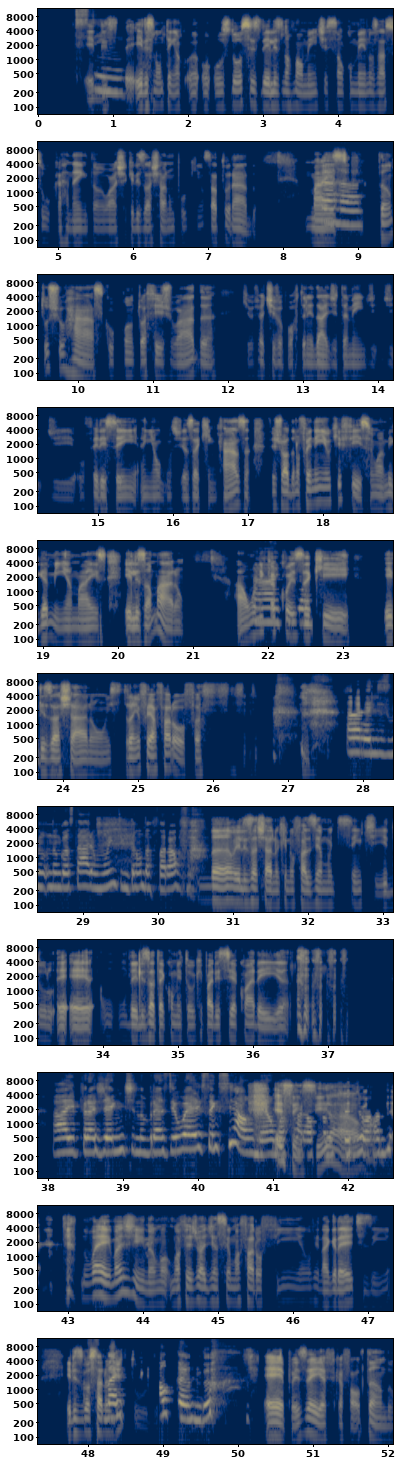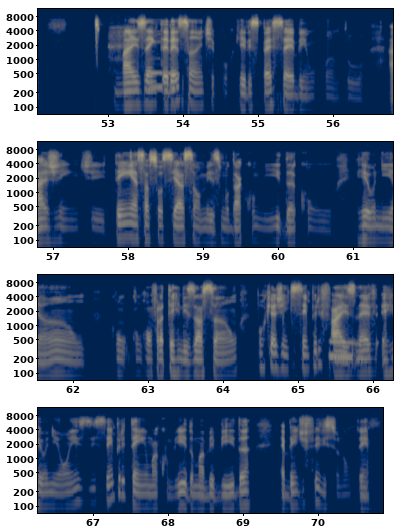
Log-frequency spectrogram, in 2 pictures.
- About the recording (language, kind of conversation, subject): Portuguese, podcast, Qual comida você associa ao amor ou ao carinho?
- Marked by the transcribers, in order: tapping; chuckle; chuckle; other background noise; laugh; giggle; unintelligible speech; chuckle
